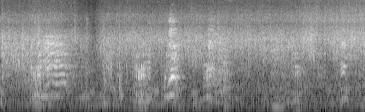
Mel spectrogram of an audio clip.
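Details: Pigs and piglets at a pig farm in Tripura, heard in a noisy pen: a harsh rising squeal, then short scattered grunts and squeaks, with a steady broadband hiss throughout.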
